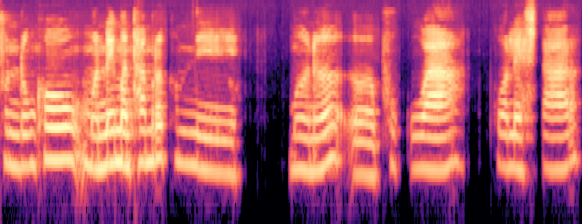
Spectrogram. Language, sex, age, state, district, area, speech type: Bodo, female, 30-45, Assam, Udalguri, urban, spontaneous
